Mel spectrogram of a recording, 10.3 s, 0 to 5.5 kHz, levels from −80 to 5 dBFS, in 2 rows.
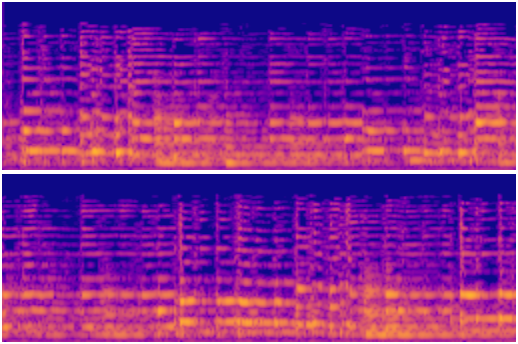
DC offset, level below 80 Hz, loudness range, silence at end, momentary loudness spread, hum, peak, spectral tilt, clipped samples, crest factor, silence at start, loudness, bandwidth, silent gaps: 0.3%; -62 dBFS; 3 LU; 0 s; 9 LU; none; -2 dBFS; -11.5 dB/octave; under 0.1%; 16 dB; 0 s; -21 LUFS; 4.1 kHz; none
